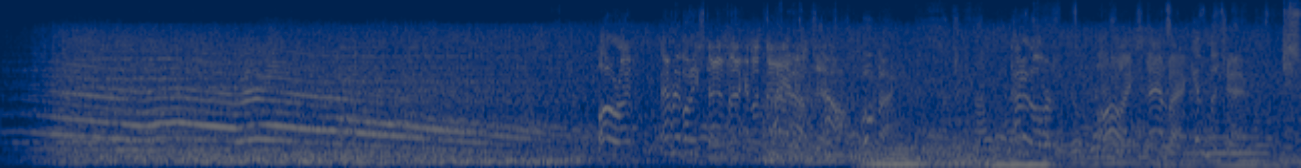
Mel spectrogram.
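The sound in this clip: An arriving ambulance siren wails in loud rising and falling sweeps, then cuts off about halfway through. People talk afterward over a low rumble.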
